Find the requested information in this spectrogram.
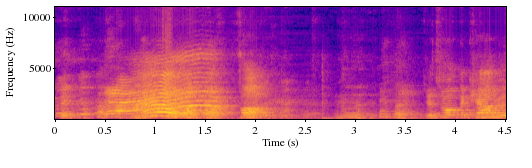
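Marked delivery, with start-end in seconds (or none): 0.1-2.1 exasperated yell. Retold or imitated. Camel drops again.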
